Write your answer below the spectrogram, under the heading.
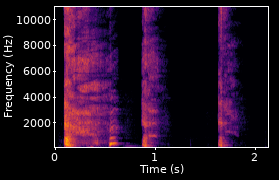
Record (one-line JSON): {"three_cough_length": "2.1 s", "three_cough_amplitude": 32768, "three_cough_signal_mean_std_ratio": 0.3, "survey_phase": "beta (2021-08-13 to 2022-03-07)", "age": "18-44", "gender": "Female", "wearing_mask": "No", "symptom_cough_any": true, "symptom_new_continuous_cough": true, "symptom_runny_or_blocked_nose": true, "symptom_shortness_of_breath": true, "symptom_sore_throat": true, "symptom_fatigue": true, "symptom_fever_high_temperature": true, "symptom_headache": true, "symptom_change_to_sense_of_smell_or_taste": true, "symptom_loss_of_taste": true, "symptom_onset": "5 days", "smoker_status": "Never smoked", "respiratory_condition_asthma": false, "respiratory_condition_other": false, "recruitment_source": "Test and Trace", "submission_delay": "2 days", "covid_test_result": "Positive", "covid_test_method": "RT-qPCR", "covid_ct_value": 23.1, "covid_ct_gene": "ORF1ab gene"}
